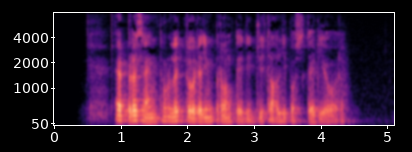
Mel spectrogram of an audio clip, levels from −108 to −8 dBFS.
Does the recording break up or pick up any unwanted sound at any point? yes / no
no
